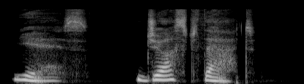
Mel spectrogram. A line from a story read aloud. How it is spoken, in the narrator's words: And did Miss Fulton murmur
